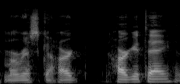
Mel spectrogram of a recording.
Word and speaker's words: Mariska Hargitay: Mariska Hargitay.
